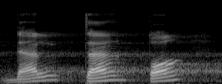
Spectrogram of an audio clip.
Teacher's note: dal dengan ta itu keluarnya di tempat yang sama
